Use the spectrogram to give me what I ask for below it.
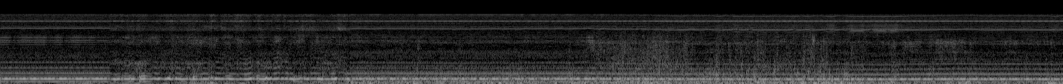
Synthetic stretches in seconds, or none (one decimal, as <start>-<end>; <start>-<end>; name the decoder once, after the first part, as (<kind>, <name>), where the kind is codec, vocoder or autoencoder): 1.1-3.5 (codec, SNAC)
